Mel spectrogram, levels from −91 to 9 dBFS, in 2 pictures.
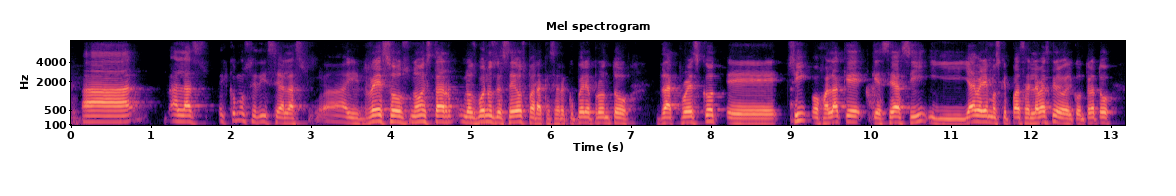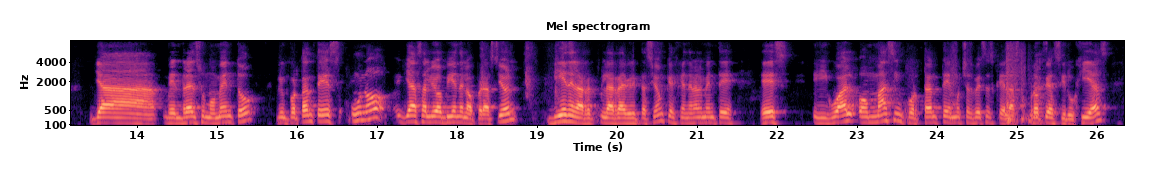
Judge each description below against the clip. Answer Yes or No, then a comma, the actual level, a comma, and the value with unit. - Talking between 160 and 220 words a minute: Yes, average, 165 wpm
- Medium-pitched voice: Yes, medium, 150 Hz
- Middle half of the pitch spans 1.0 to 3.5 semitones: Yes, average, 3.1 semitones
